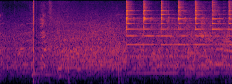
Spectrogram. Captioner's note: bell ringing; crowd chatter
